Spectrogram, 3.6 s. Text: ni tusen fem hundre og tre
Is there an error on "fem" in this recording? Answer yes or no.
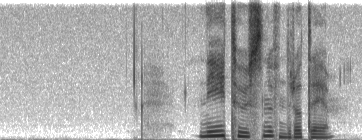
yes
